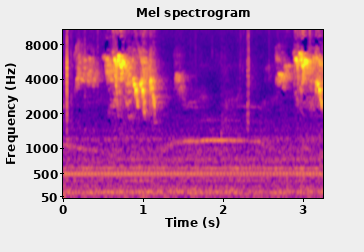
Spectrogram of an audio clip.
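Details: House sparrows bathing at a home in South Africa: two quick bursts of high chirps with a short quiet spell between, over a steady background hum.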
